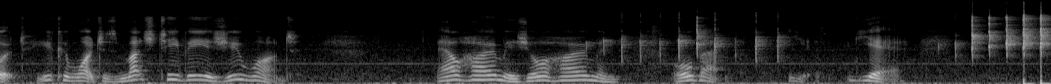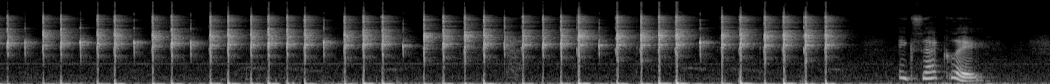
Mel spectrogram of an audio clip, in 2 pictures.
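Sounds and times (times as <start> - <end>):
parrot clicking: 5.6 - 8.3, 9.2 - 19.2.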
